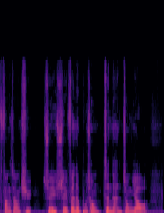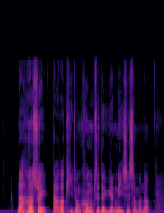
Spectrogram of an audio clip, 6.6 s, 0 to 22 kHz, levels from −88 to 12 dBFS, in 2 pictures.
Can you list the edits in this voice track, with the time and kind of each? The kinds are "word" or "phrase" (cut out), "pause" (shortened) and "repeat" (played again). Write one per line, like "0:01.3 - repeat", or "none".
none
